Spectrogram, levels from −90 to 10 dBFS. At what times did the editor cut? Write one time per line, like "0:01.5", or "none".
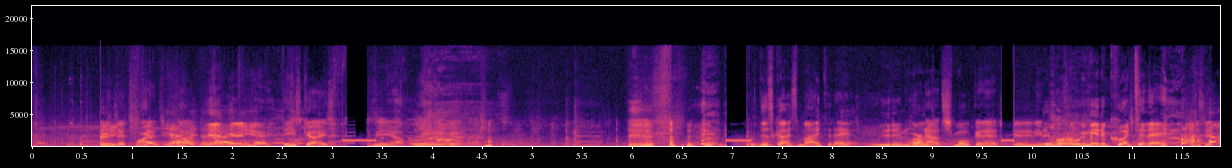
0:00.7
0:02.4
